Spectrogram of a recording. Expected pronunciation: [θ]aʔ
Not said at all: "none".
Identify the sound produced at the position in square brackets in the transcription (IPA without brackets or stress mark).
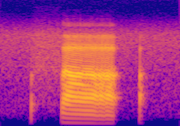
θ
